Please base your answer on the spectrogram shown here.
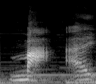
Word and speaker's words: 买: First, 买 The third tone, you can move your head like this to pronounce the third sound.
